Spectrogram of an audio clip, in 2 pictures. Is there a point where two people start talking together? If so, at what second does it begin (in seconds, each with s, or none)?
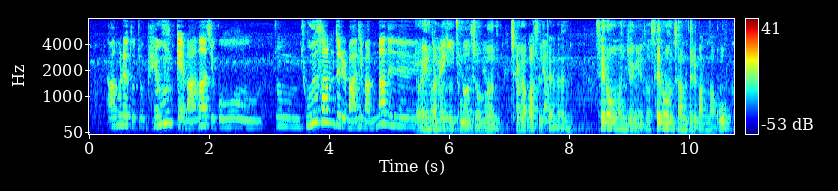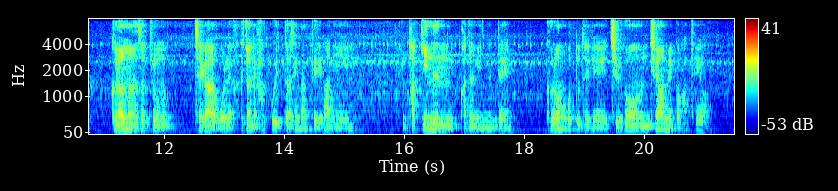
5.4 s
